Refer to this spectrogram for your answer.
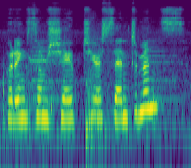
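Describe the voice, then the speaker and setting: A woman's voice: high-pitched, moderate pace, over music, lightly acted. An actress playing a saucy, flirtatious woman of the pirate age, teasing and bawdy, in a video game period drama.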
